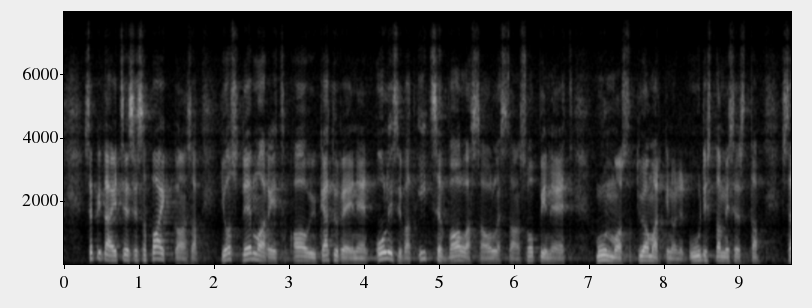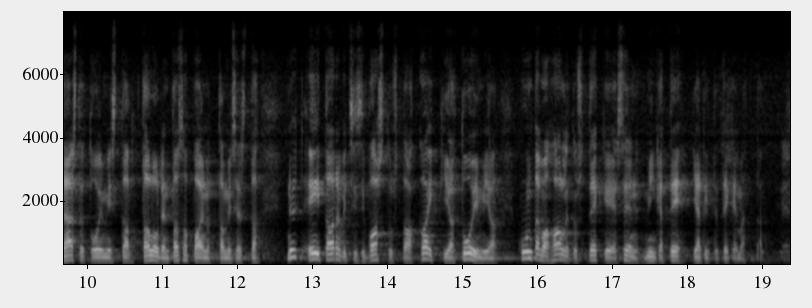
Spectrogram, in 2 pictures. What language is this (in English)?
Finnish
